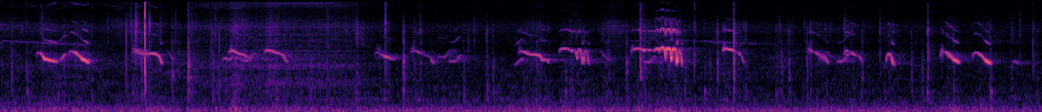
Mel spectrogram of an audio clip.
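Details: Chicks chirping with looping, high, slurred peeps in small clusters, against a background of clicks and knocks and a low hum.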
